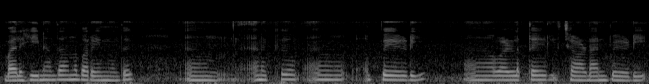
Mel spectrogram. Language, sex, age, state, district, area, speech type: Malayalam, female, 30-45, Kerala, Kasaragod, rural, spontaneous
